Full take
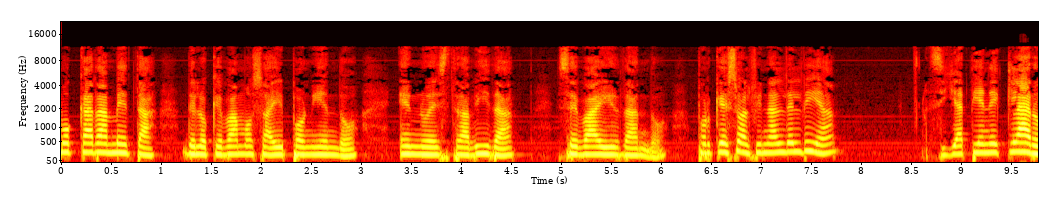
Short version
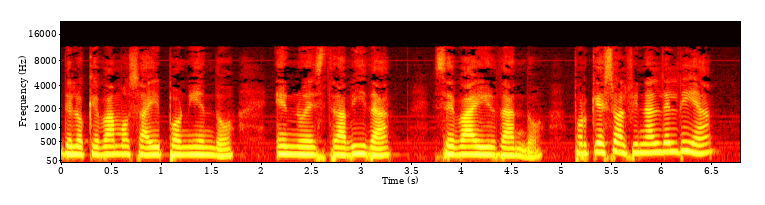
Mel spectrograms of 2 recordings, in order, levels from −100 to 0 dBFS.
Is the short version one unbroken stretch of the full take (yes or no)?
yes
